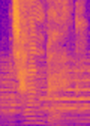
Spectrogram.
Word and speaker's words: TN: virtual showroom at How do you say the name TN? Nope. Tin Bank. Uhuh. So, what is it? 10. 10 as in Tennessee.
